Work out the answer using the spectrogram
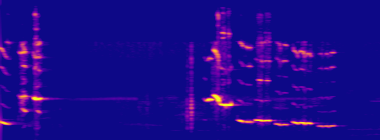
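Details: Brown-chested jungle flycatcher from Bali, played to stimulate another bird to sing: two opening whistles, a pause, then a quick descending string of clear whistled notes.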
